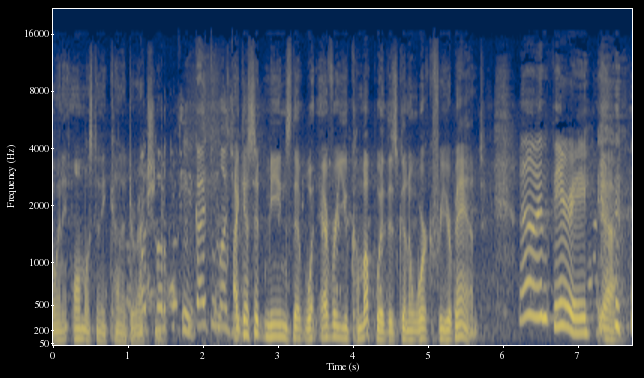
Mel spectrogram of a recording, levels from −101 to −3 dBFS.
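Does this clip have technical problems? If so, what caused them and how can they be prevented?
Yes. There's echo leak at 0.04–0.76, 1.26–1.76, 2.16–2.28, 2.64–3.86, 4.23–6.21 and 7.13–7.28 s. It's a copy of the speech trailing by about 0.42 s, mostly about 30 dB down but louder near 1.3 s and 2.2 s and at 7.1 s. The likely cause is a far-end loudspeaker whose echo canceller let some of its own playback back into the microphone. Using a headset or a properly tuned canceller on that end would prevent it.

There's also speech suppressed in double talk at 0.91–1.9 and 3.37–4.37 s. The speech dips in patches, by about 20 dB in the first stretch and about 25 dB in the second, for around half a second and a second in total. That's likely the canceller mistaking overlapping talk for echo and turning it down. Better double-talk detection, or less echo to begin with, would stop that.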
